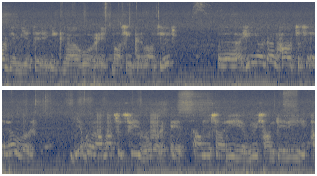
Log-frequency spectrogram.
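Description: A caller's voice speaking over a telephone line into the broadcast, with a steady low hum underneath.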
